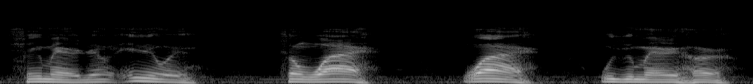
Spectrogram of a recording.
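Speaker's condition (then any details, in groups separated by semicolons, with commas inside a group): Multiple sclerosis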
